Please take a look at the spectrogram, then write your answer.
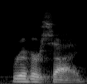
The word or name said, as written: Riverside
